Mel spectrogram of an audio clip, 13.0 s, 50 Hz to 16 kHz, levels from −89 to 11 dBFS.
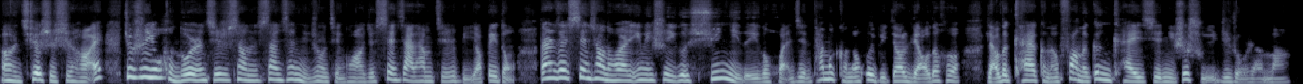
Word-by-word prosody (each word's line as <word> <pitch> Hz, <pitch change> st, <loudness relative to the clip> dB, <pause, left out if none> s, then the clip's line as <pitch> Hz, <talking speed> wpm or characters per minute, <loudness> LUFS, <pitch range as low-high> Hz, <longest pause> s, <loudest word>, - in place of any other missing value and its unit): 啊， 225 Hz, -3 st, +2 dB
确 260 Hz, +8 st, +6 dB
实 215 Hz, -5 st, -2 dB
是 205 Hz, +2 st, -5 dB
哈。 180 Hz, -1 st, -1 dB
诶， -, -, +3 dB, 0.2 s
就 385 Hz, -, +4 dB
是 365 Hz, +1 st, +5 dB
有 355 Hz, -1 st, +8 dB
很 275 Hz, -10 st, 0 dB
多 240 Hz, +5 st, +6 dB
人 235 Hz, 0 st, +2 dB
其 245 Hz, +1 st, 0 dB
实 250 Hz, -, 0 dB
像 235 Hz, -2 st, -1 dB
像 250 Hz, +3 st, -1 dB
像 255 Hz, +1 st, -1 dB
你 210 Hz, -, -2 dB
这 -, -, -12 dB
种 190 Hz, -, -3 dB
情 175 Hz, -, -9 dB
况， 170 Hz, 0 st, -6 dB
就 180 Hz, -, -6 dB
线 250 Hz, +7 st, -2 dB
下 255 Hz, -3 st, 0 dB
他 200 Hz, +1 st, -4 dB
们 195 Hz, -, -5 dB
其 190 Hz, 0 st, -9 dB
实 200 Hz, -, -5 dB
比 140 Hz, -8 st, -10 dB
较 145 Hz, +1 st, -3 dB
被 205 Hz, +6 st, -1 dB
动， 185 Hz, -, -6 dB, 0.2 s
但 300 Hz, -, +5 dB
是 325 Hz, -, +1 dB
在 340 Hz, 0 st, +5 dB
线 350 Hz, +1 st, +1 dB
上 295 Hz, -3 st, +3 dB
的 235 Hz, -, +2 dB
话， 230 Hz, 0 st, +3 dB
因 225 Hz, +3 st, -1 dB
为 240 Hz, -, 0 dB
是 240 Hz, +1 st, -2 dB
一 215 Hz, -, -3 dB
个 220 Hz, +1 st, +1 dB
虚 285 Hz, +7 st, -4 dB
拟 280 Hz, -, +1 dB
的 145 Hz, -, -5 dB
一 150 Hz, +2 st, -3 dB
个 175 Hz, +2 st, -4 dB
环 160 Hz, -, -5 dB
境， 180 Hz, -1 st, -6 dB
他 255 Hz, +7 st, -4 dB
们 275 Hz, -, +3 dB
可 205 Hz, -6 st, -8 dB
能 185 Hz, +1 st, -2 dB
会 240 Hz, +3 st, +3 dB
比 175 Hz, -, -6 dB
较 200 Hz, +2 st, +1 dB
聊 170 Hz, -4 st, 0 dB
得 210 Hz, -, -1 dB
和 205 Hz, -3 st, -4 dB, 0.2 s
聊 -, -, +3 dB
得 230 Hz, -, +3 dB
开， 225 Hz, +1 st, +1 dB
可 205 Hz, -, -8 dB
能 175 Hz, 0 st, -5 dB
放 290 Hz, +7 st, +1 dB
得 190 Hz, -, -1 dB
更 260 Hz, -1 st, +2 dB
开 200 Hz, -4 st, -2 dB
一 180 Hz, -, 0 dB
些， 180 Hz, 0 st, -4 dB
你 175 Hz, -1 st, -4 dB
是 265 Hz, -, 0 dB
属 260 Hz, -, -8 dB
于 -, -, -9 dB
这 175 Hz, -2 st, -6 dB
种 170 Hz, -5 st, -9 dB
人 150 Hz, 0 st, -12 dB
吗？ 150 Hz, +1 st, -12 dB
210 Hz, 375 characters per minute, -21 LUFS, 180-250 Hz, 0.2 s, 有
